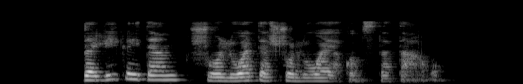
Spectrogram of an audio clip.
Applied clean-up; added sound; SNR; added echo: neural mask model DeepFilterNet 3.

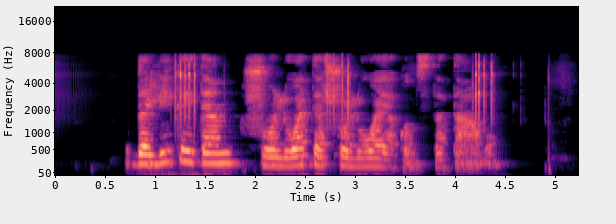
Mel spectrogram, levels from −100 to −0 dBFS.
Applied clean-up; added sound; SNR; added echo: classical method WPE with log-MMSE.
